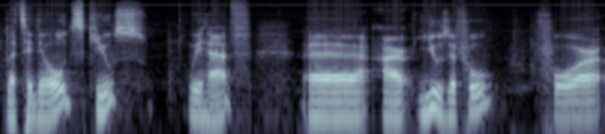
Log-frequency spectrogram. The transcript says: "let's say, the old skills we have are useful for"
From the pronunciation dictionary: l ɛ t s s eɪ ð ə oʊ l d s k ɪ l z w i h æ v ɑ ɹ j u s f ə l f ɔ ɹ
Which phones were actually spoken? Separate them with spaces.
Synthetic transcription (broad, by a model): l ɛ t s s eɪ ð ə oʊ l d s k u z w i h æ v ɑ ɹ j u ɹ f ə l f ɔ ɹ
